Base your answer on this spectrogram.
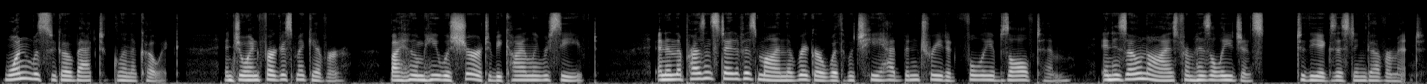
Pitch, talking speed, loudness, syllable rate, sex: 200 Hz, 215 wpm, -17 LUFS, 6.0 syllables/s, female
